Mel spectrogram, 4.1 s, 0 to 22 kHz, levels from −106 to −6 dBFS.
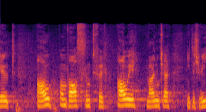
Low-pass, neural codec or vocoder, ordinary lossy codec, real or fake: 9.9 kHz; codec, 44.1 kHz, 3.4 kbps, Pupu-Codec; none; fake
